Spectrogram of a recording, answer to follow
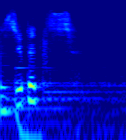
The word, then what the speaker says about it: Zubat: We have a Zubits from Sachiko Adachi from 2005. It's a Zubat. I am aware it's pronounced Zubat. I just like saying Zubit.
